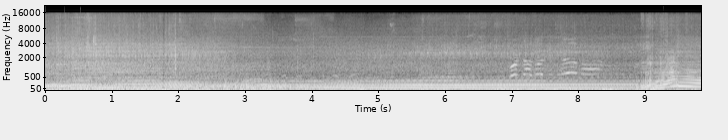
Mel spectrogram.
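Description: Volkswagen Jetta with a straight-through exhaust revving loudly and continuously, a deep rumbling engine note rising into a sharp rev near the end, with a voice briefly audible underneath.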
